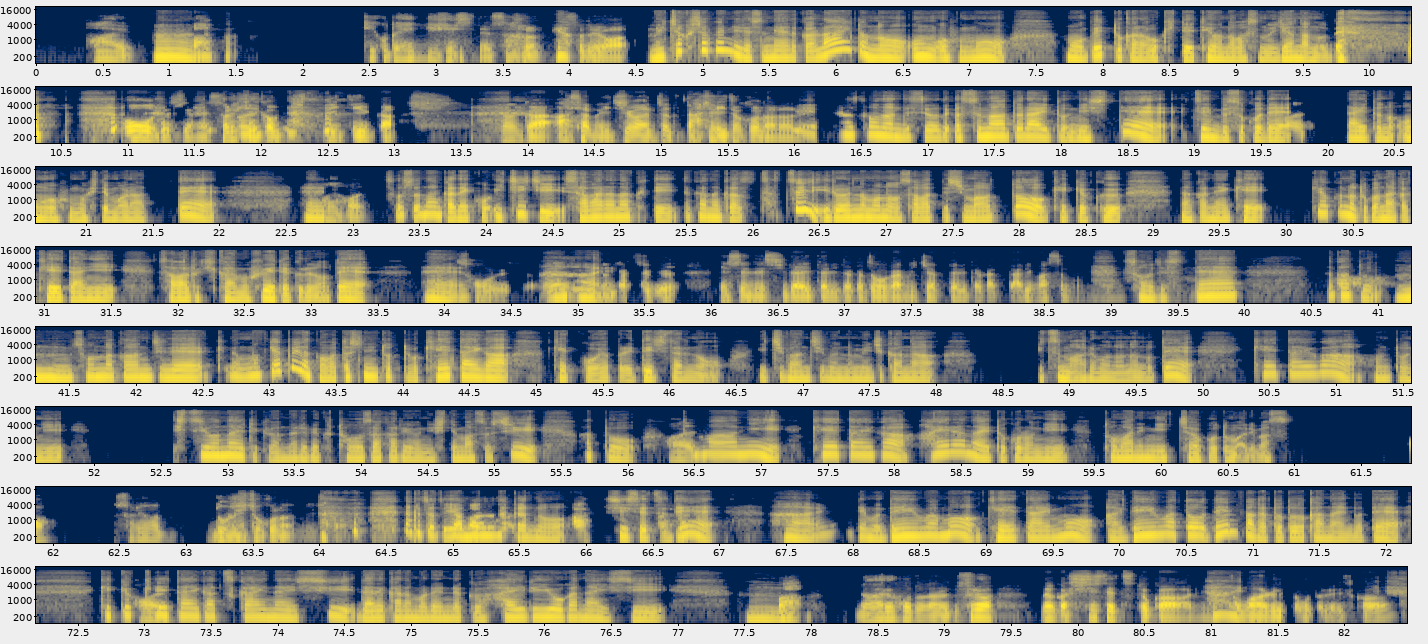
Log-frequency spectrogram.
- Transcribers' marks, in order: laughing while speaking: "嫌なので。そうです"; chuckle
- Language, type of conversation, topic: Japanese, podcast, デジタルデトックスを試したことはありますか？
